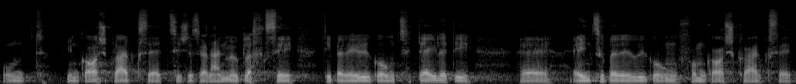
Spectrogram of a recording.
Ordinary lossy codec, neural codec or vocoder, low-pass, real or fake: AAC, 64 kbps; vocoder, 44.1 kHz, 128 mel bands every 512 samples, BigVGAN v2; 14.4 kHz; fake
